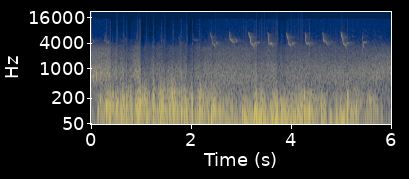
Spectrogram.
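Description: Low, irregular thudding and rumbling, the loudest sound, with a bird calling over it from about two seconds in: a run of about nine short whistled notes, each falling in pitch, roughly three a second.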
